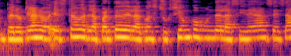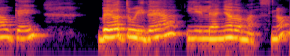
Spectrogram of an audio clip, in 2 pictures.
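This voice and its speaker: At a fairly slow pace, a woman with a fairly high, somewhat breathy voice speaks with fairly even intonation, recorded very cleanly over a silent background. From Mexico. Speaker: open innovation expert. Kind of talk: interview.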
